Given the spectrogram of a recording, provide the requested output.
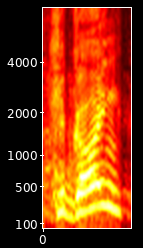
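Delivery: mock director calling out; loud directing call. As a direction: urge the performer on loudly. Directing the parodied candidate.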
